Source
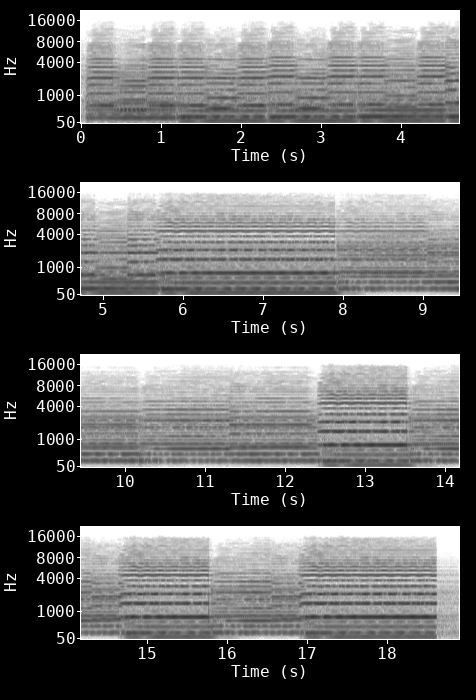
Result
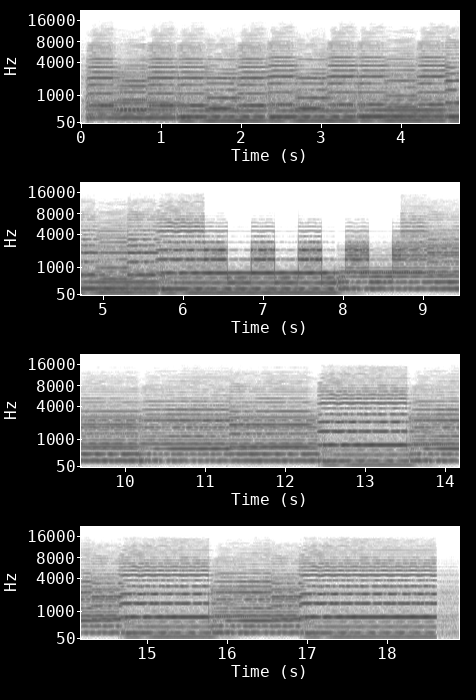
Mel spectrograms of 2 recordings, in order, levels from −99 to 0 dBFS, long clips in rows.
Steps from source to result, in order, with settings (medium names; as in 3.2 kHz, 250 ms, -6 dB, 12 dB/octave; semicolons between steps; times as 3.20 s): compression, threshold -27 dBFS, peak gain reduction 6.5 dB; 6.27–8.73 s: LFO low-pass square 1.7 Hz 520–2000 Hz; trim -4 dB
